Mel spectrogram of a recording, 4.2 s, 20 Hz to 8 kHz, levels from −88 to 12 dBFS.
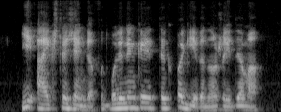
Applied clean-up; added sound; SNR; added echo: none; none; none; none.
